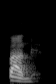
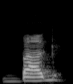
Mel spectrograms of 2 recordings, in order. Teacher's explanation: the difference between a voiceless, unaspirated stop and a voiced stop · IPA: [pɑg]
